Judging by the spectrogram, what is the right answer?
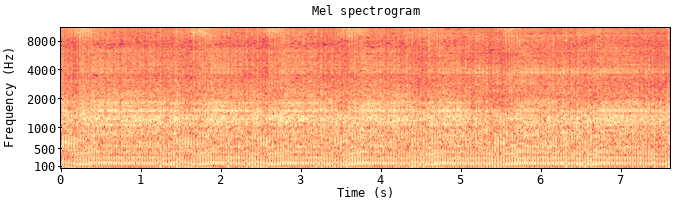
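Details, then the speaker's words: Garage-sale gas edger small engine after carburetor cleaning and backing out the fully-in fuel-air mixture screw: buzzes along at steady high speed with a coarse rattle, no stalling or surging; still needs fine tuning. Running properly. "All right, she's running. Whew. Took a little while."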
